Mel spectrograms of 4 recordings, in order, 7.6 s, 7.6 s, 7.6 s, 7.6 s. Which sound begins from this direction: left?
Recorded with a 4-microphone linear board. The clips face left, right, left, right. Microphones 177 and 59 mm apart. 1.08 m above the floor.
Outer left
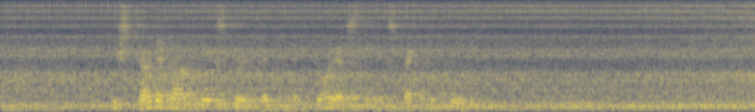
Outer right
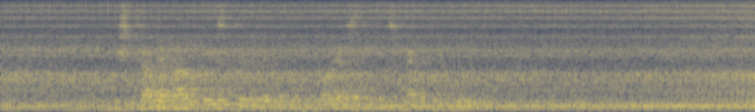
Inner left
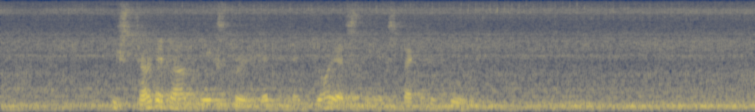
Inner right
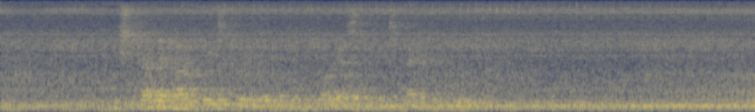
A man speaking, at 1.1 s.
